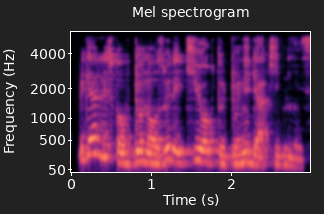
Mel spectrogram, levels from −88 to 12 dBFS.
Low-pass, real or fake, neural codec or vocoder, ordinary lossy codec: 5.4 kHz; real; none; none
